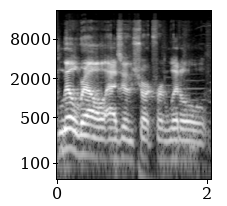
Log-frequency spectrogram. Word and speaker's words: Lil Rel: Like, so I hear Lil Ray or Lil Ray, it's like, oh no, it's spelled like this. I triple checked. Well, it's anyway, supposed to be. Continue. Sorry, it's Lil Rel, as in short for Little Daryl.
